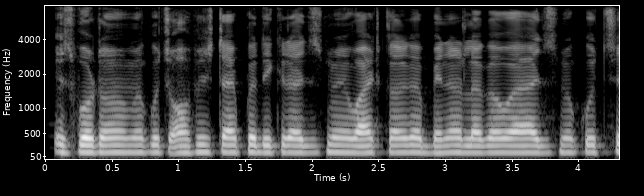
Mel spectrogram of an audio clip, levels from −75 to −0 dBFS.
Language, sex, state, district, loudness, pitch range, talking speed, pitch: Hindi, male, Odisha, Malkangiri, -18 LUFS, 135-140 Hz, 290 wpm, 140 Hz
